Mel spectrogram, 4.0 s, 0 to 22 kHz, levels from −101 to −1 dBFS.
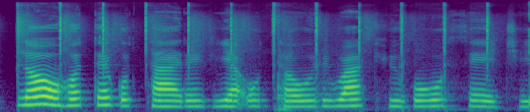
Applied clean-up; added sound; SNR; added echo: neural mask model RNNoise.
